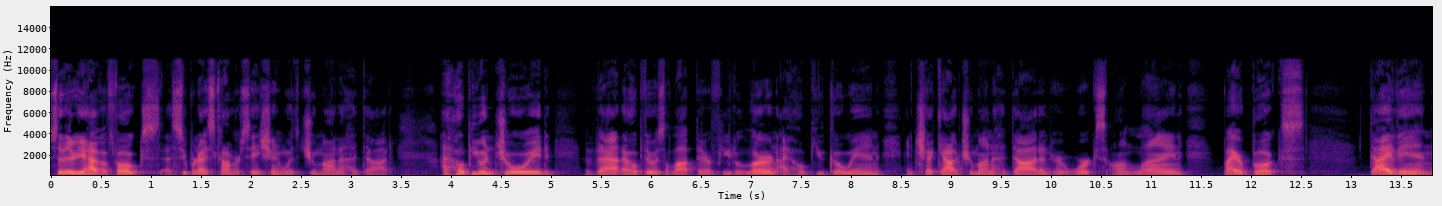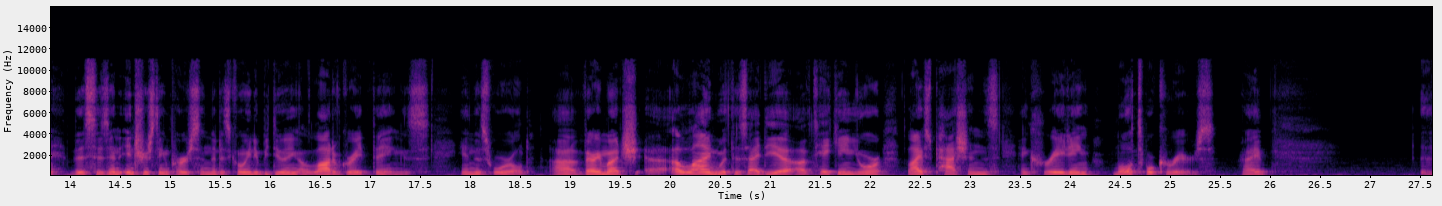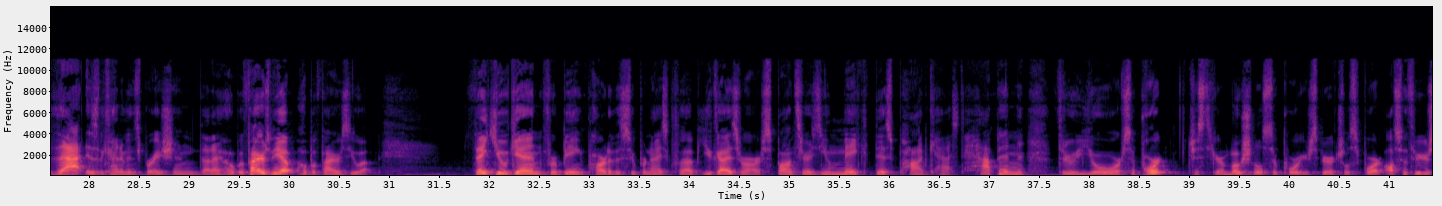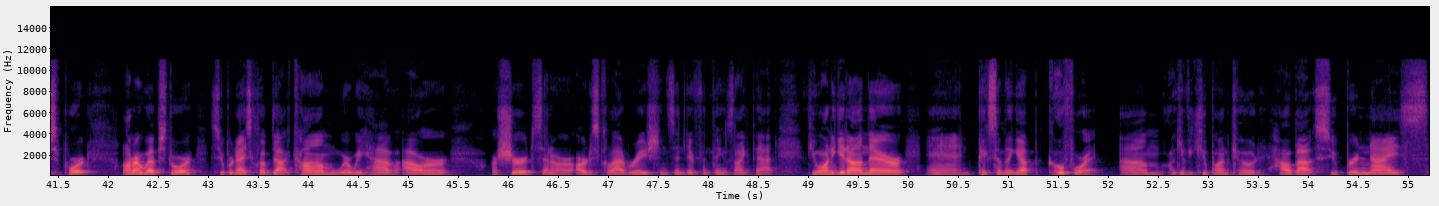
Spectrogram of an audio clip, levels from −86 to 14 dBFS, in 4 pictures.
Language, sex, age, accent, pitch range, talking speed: English, male, 30-49, American, 95-120 Hz, 200 wpm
